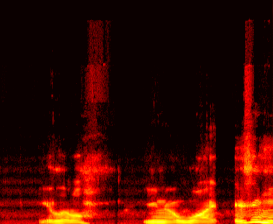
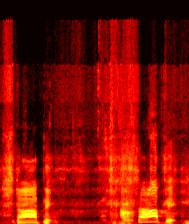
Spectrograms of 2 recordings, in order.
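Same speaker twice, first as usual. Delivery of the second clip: rising scold; 4 semitones higher than usual. Real, not acted. Dog misbehaving.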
